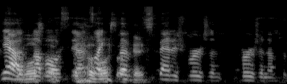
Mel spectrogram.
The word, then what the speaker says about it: La Voz: Am I pronouncing it correct? Yeah, Lavoz.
